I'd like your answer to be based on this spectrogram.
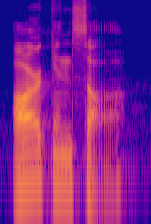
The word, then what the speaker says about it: Arkansas: Arkansas is pronounced one way and only one way. Three syllables with the accent on the first and the last syllable. Arkansas.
